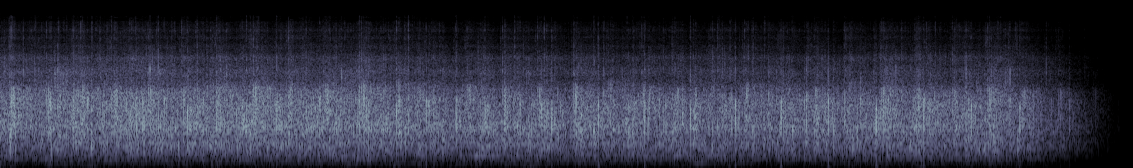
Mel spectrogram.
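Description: An audience claps and applauds steadily, then the applause fades out.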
